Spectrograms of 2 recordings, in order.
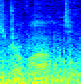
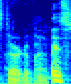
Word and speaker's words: Sturtevant: like being back in stravant hey is this travant no it's third event okay whoa oh uh oh we've been saying it wrong this whole time I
